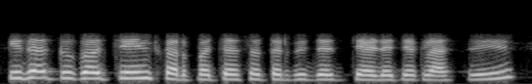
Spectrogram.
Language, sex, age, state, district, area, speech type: Goan Konkani, female, 18-30, Goa, Murmgao, rural, conversation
